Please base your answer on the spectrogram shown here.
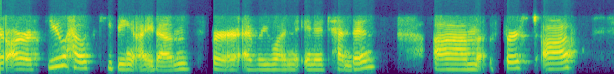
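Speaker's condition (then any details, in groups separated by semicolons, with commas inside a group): No condition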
